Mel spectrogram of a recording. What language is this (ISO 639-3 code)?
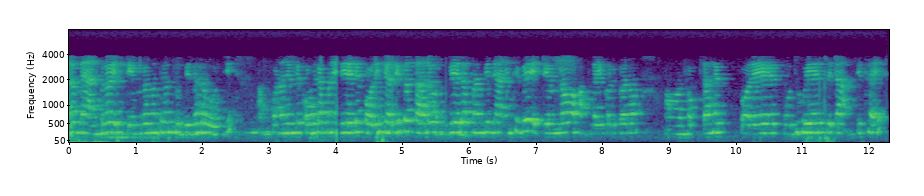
ori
